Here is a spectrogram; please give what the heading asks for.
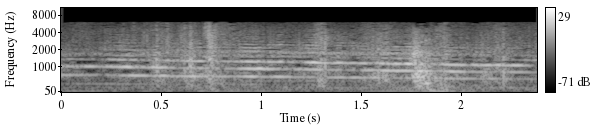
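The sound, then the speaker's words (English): A police car siren approaching, a steady wailing tone with layered harmonics rising and falling gently over a low rumble of traffic, fairly faint and alone without speech. “here comes a police car. Yeah, we'll flag it down.”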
